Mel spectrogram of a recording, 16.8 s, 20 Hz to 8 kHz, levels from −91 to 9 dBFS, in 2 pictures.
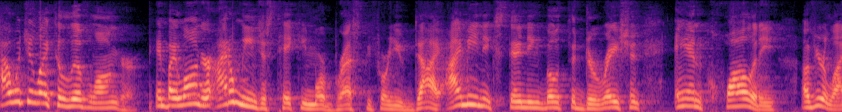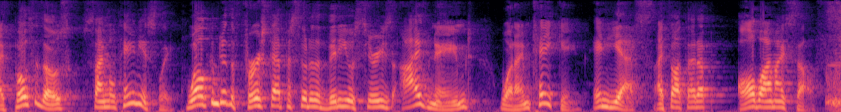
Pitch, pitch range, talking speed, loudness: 160 Hz, 135-195 Hz, 205 wpm, -14 LUFS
